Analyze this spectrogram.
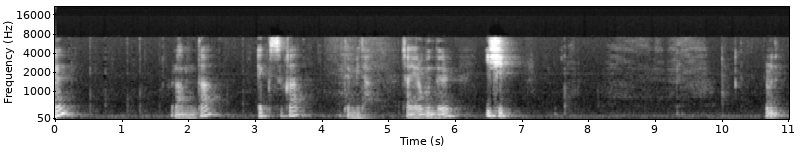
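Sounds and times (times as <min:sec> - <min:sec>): man talking: 0:00.0 - 0:00.4, 0:01.7 - 0:07.0, 0:10.6 - 0:11.0.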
